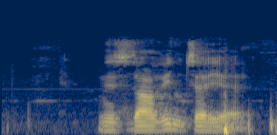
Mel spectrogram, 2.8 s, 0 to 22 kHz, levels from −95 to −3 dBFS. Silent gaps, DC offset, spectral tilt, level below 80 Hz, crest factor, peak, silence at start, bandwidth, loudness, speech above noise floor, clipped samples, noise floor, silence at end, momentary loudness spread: none; under 0.1%; -7 dB/octave; -46 dBFS; 22 dB; -8 dBFS; 1 s; 7.6 kHz; -27 LUFS; 40 dB; under 0.1%; -67 dBFS; 0 s; 11 LU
